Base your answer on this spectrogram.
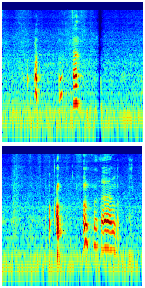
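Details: Short, sharp, voiced hiccups from an infant, several over a few seconds, mixed with babbling; ordinary infant hiccups.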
